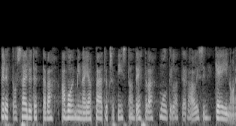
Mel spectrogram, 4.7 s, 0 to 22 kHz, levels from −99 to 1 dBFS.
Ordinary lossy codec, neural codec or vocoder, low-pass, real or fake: none; none; 5.4 kHz; real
